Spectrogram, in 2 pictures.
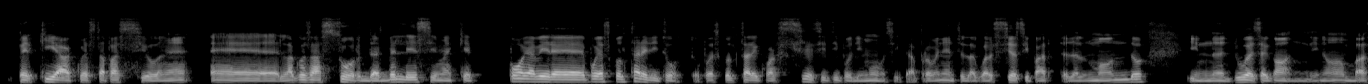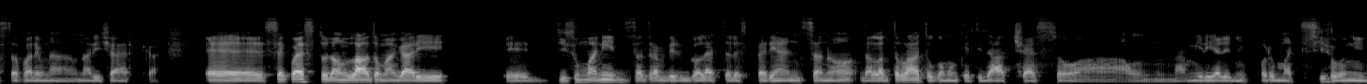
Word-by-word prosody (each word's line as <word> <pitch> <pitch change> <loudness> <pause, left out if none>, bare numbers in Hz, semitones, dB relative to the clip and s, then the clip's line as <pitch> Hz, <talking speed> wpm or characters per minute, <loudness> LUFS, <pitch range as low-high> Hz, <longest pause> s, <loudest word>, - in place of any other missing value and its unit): per - - +1
chi - - +3
ha - - +6
questa - - -1
passione, 100 -1 -2
ehm, 95 -3 +2
la 95 +2 +1
cosa 110 0 +4
assurda 105 -2 +2
e - - +2
bellissima 110 -2 +1
è 90 - -8
che 90 0 -5 0.2
puoi 140 -1 +5
avere 115 -3 +7
puoi 130 -1 +3
ascoltare 125 -2 +2
di 95 -3 -1
tutto, - - -5
puoi - - -2
ascoltare - - 0
qualsiasi 100 +4 -5
tipo 95 -3 -5
di 85 +1 -6
musica 90 -2 -6
proveniente 90 0 -5
da 80 - -3
qualsiasi 85 0 -2
parte - - -5
del 85 0 -4
mondo 105 +7 -2 0.4
in 90 -1 -3
2 110 +5 +4
secondi, 85 -3 -2
no, 90 +1 -5
basta - - -3
fare 85 - -3
una 85 -1 -8
una 85 - -10
ricerca. 85 -1 -7 0.4
Ehm, 95 -1 +4
se 90 0 -2
questo 120 -1 +5
da 105 -1 +3
un 105 0 +1
lato 105 -1 +7
magari, 95 -1 +2 0.6
ehm, 85 -1 -6
"disumanizza" 105 -1 -2
tra 100 0 -1
virgolette 95 0 -2
l'esperienza, 90 +1 -3
no, 95 +3 -4
dall'altro 90 +2 0
lato 100 -2 +2
comunque 90 0 -5
ti - - -11
dà - - +1
accesso 85 -1 -4
a 75 -1 -10
una 80 -1 -12
miriade 90 0 -2
di 85 - -8
informazioni 90 +1 -5
95 Hz, 140 wpm, -28 LUFS, 90-105 Hz, 0.6 s, avere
